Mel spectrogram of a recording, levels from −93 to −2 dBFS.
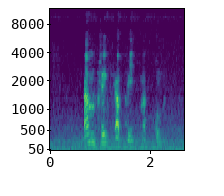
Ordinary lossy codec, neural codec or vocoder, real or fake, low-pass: MP3, 96 kbps; vocoder, 44.1 kHz, 128 mel bands, Pupu-Vocoder; fake; 10.8 kHz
